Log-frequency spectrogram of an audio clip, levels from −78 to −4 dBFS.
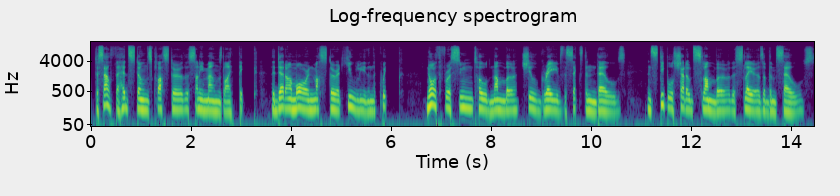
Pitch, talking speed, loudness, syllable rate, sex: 140 Hz, 165 wpm, -19 LUFS, 4.6 syllables/s, male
